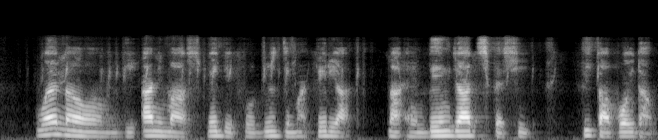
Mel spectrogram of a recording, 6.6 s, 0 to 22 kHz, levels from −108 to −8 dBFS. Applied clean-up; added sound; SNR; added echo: neural mask model DeepFilterNet 3.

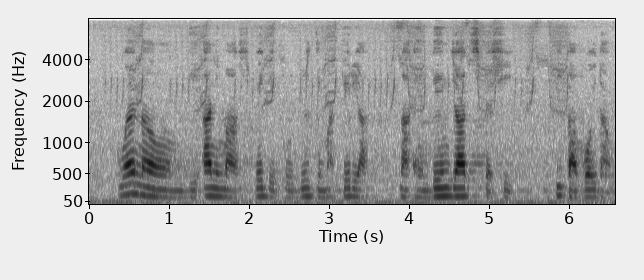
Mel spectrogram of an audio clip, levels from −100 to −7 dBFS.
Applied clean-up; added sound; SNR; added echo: none; Stream; 16 dB; reverberation time 1.1 s.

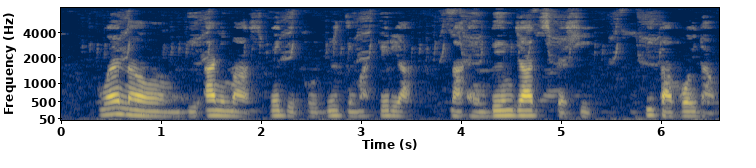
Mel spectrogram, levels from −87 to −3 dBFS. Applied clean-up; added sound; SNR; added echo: classical method WPE with log-MMSE.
